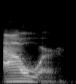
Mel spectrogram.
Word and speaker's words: hour: Pero ni en español ni en inglés la H suena. Entonces, cuando yo digo la palabra hora en inglés, yo digo hour, hour.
